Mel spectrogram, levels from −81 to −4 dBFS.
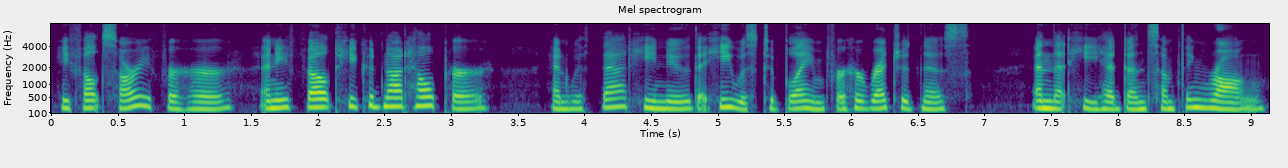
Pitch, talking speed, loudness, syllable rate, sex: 200 Hz, 215 wpm, -19 LUFS, 4.9 syllables/s, female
